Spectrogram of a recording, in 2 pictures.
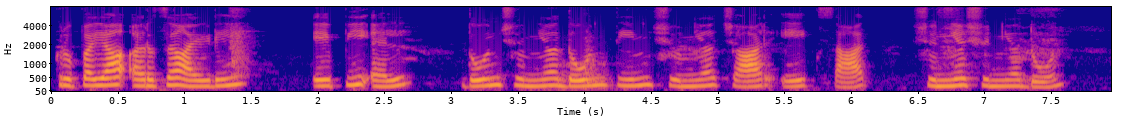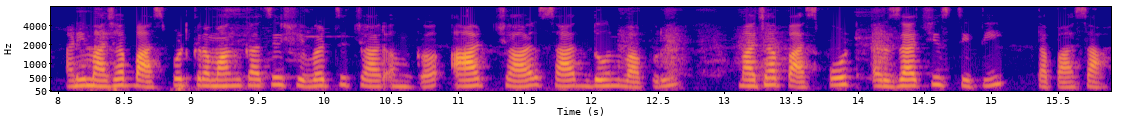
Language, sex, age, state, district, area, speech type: Marathi, female, 30-45, Maharashtra, Mumbai Suburban, urban, read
